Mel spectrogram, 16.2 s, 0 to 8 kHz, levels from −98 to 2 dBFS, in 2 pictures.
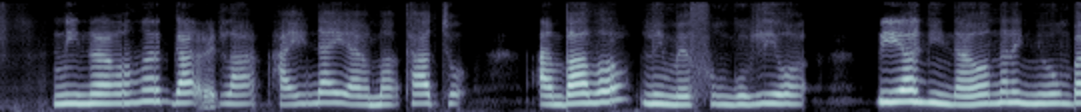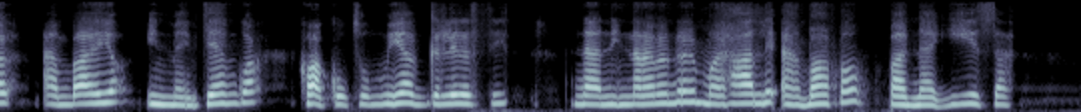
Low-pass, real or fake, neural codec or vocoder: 7.2 kHz; fake; codec, 16 kHz in and 24 kHz out, 0.4 kbps, LongCat-Audio-Codec, four codebook decoder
